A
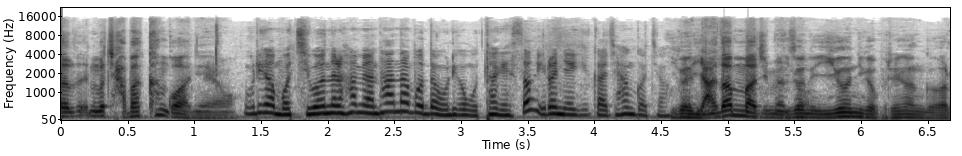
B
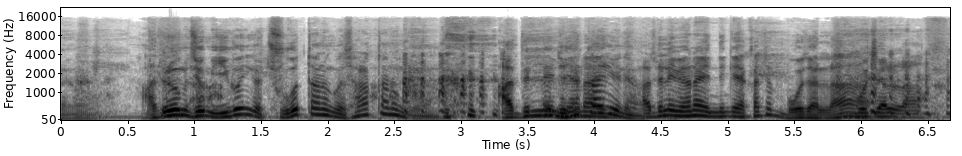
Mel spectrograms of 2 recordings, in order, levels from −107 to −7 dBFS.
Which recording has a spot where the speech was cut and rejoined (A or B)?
A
